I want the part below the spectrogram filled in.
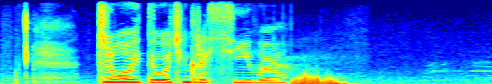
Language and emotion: Russian, positive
